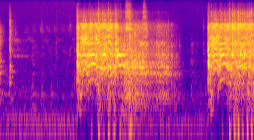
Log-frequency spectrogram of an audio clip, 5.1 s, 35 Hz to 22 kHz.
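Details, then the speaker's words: John Deere 318 garden tractor with Onan P218G engine, brought in after the PTO dropped and the tractor shut off; battery tested good and spark confirmed. Starter cranks in long even bursts but the engine never fires; crank-no-start, fuel issue suspected. "it's looking like right now we need to address a fuel issue"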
